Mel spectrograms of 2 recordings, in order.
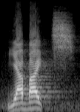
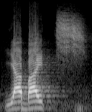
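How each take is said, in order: First: The name begins with a Y sound. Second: The name begins with a Y sound.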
